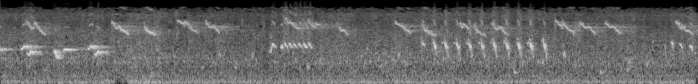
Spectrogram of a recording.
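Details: Yellow-vented bulbul song used as a training lure for stalled birds. Brief trilled phrases open the clip, followed by a quick burst of short repeated notes, with high thin chirps scattered between.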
